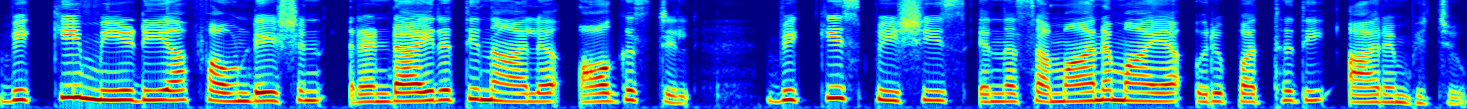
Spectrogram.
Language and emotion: Malayalam, neutral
